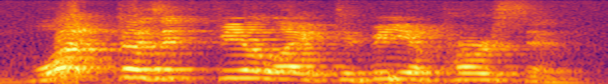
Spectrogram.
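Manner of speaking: shouting a question to the mob; shouted question. Acted. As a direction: call it out over the crowd. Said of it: "I'm gonna shout out".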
